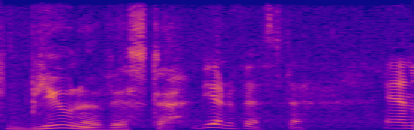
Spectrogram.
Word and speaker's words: Buena Vista: there's a little town b-u-e-n-a vista and we would say buena vista and they say no it's buna vista buena vista and like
